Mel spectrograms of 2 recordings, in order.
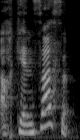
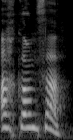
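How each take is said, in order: First: It is said the way most English speakers say it. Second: It is said the way local residents say it. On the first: This is how outsiders name the place. "quasiment tous les pays, tous les trucs anglophones, y compris l'Amérique du Nord, appellent ça" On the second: This is how people who live there name it. "les gens qui vivent sur place appellent ça"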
